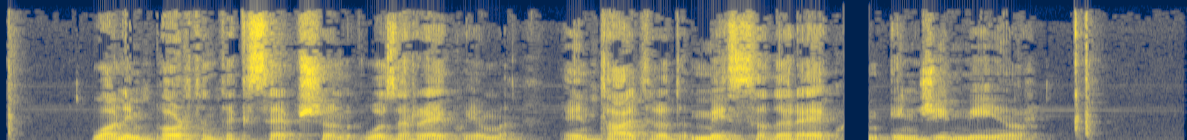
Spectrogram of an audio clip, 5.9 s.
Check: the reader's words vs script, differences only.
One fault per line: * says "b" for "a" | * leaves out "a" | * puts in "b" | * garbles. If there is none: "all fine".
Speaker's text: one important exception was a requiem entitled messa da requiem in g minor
all fine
